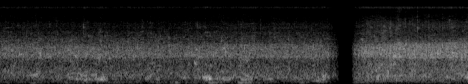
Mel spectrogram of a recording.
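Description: Floodwater rushing over a road, a steady rush of flowing water. It cuts out for a split second about three and a half seconds in, then resumes slightly louder.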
